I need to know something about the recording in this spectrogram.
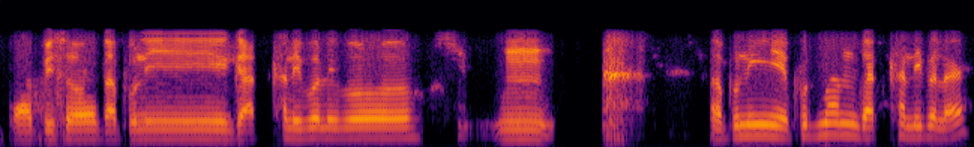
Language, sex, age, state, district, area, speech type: Assamese, male, 18-30, Assam, Sivasagar, rural, conversation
